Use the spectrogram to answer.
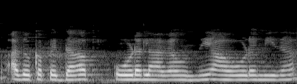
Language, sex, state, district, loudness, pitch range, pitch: Telugu, female, Telangana, Karimnagar, -14 LUFS, 210-225 Hz, 220 Hz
